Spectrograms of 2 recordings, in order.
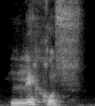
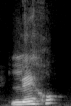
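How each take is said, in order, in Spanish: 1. La s final se pronuncia. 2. La s final se omite. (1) "La palabra correcta es lejos" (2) "Hay cantidad de regiones donde se comen la S"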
